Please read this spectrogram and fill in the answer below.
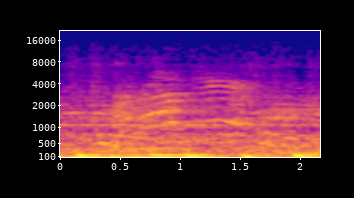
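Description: Arcade background music with a steady pulsing bass beat, mixed with children's voices.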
